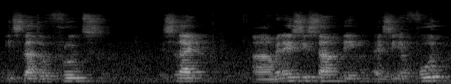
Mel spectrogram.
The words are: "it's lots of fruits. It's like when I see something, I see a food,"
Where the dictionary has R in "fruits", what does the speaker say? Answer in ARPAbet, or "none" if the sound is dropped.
R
